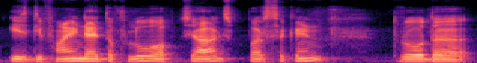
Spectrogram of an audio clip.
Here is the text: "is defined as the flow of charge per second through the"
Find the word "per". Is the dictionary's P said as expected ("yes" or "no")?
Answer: yes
